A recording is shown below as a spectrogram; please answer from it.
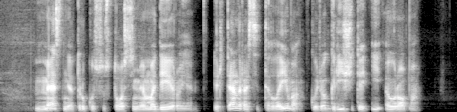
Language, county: Lithuanian, Klaipėda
